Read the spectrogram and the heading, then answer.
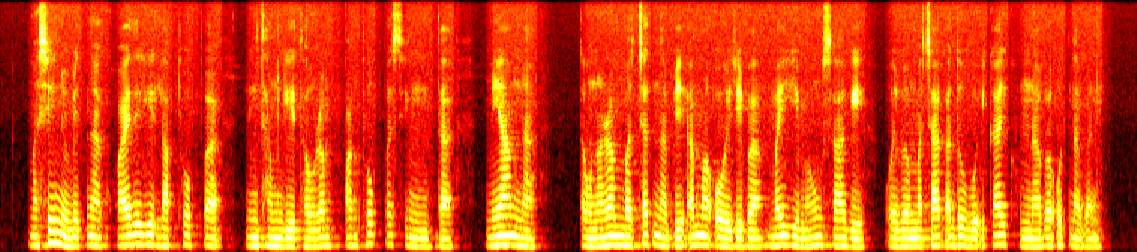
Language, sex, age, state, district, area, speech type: Manipuri, male, 18-30, Manipur, Bishnupur, rural, read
